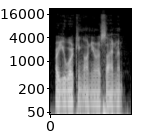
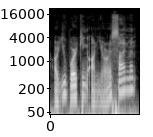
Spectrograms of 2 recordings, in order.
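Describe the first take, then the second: First: It is said like a statement, not a question. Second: It is said with a questioning intonation. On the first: The speaker calls it wrong. "That that doesn't that that doesn't sound like a question" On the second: The speaker calls it right. "Saying it as a question"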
